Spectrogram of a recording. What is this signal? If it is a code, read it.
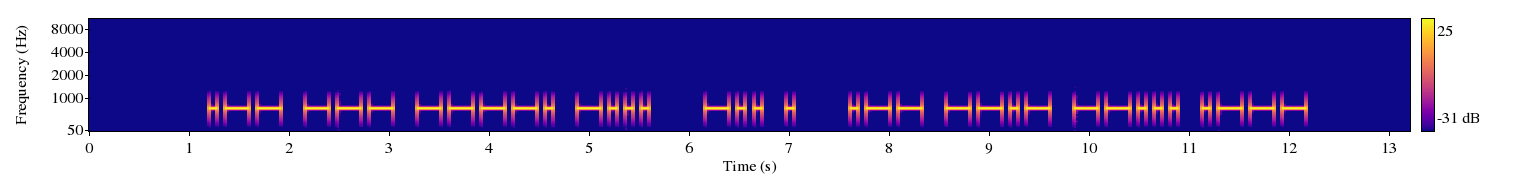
Morse code, heard as a keyed tone, about 15 wpm, 700 Hz. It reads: WO9B DE WQ7J
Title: USA Callsign DE Callsign - 4 Characters - 15wpm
